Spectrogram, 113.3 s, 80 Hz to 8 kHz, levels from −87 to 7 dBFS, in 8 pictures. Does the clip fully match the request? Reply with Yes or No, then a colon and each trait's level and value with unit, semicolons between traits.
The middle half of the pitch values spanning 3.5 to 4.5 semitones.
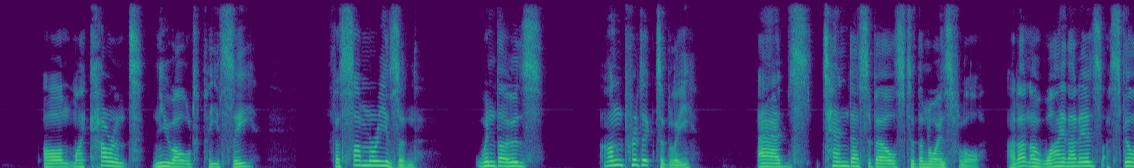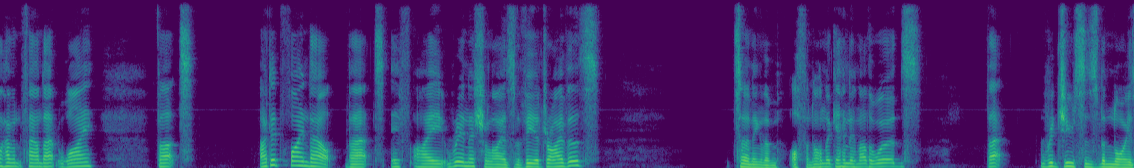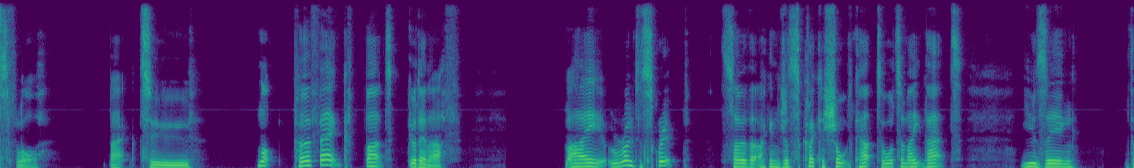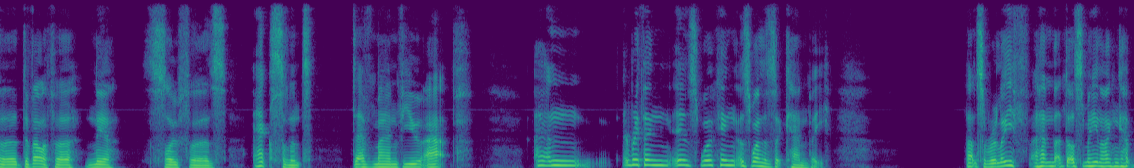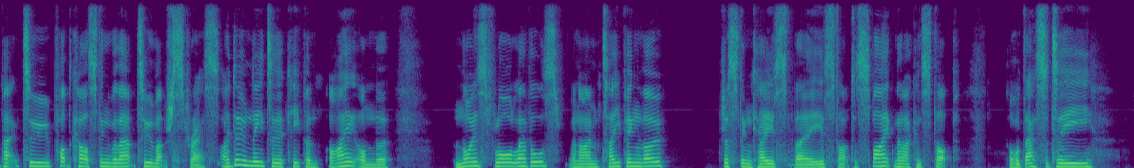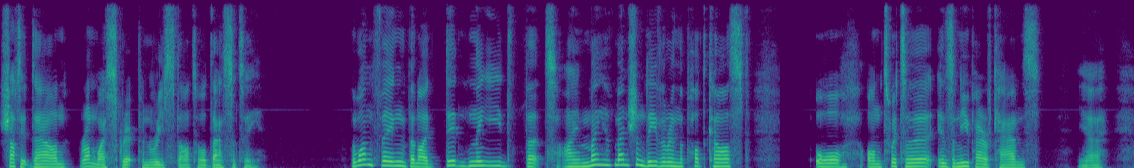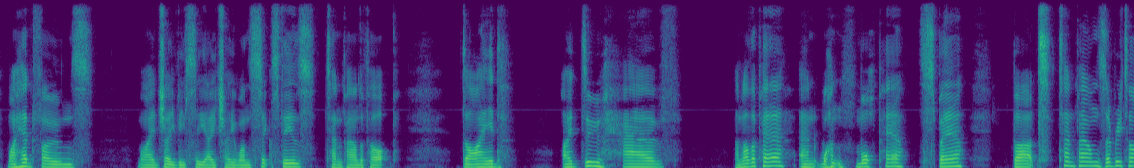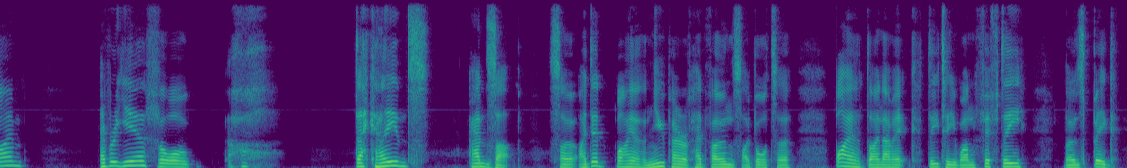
No: average, 5.2 semitones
